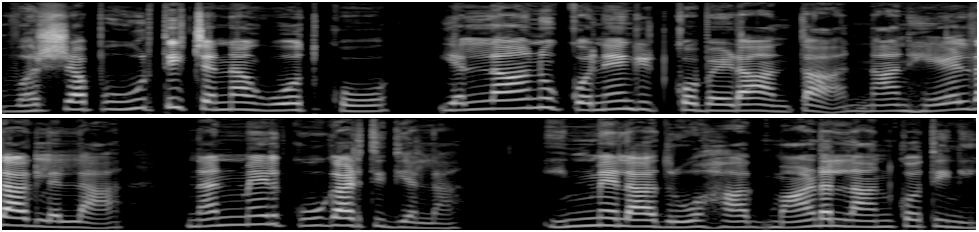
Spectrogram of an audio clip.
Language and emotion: Kannada, disgusted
